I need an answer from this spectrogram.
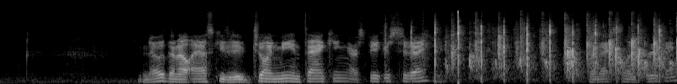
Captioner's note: applause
